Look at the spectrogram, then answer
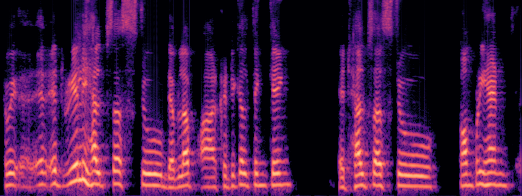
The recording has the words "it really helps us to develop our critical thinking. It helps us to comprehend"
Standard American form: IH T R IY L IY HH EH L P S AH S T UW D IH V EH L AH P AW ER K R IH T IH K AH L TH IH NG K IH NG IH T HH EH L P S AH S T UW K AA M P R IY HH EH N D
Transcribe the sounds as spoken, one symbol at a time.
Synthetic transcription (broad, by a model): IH T R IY L IY HH EH L P S AH S T UW D IH V EH L AH P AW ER K R IH T IH K AH L T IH NG K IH NG IH T HH EH L P S AH S T UW K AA M P R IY HH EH N D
